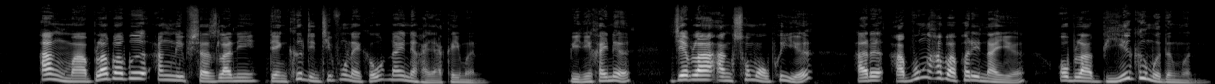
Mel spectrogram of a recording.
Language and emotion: Bodo, surprised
